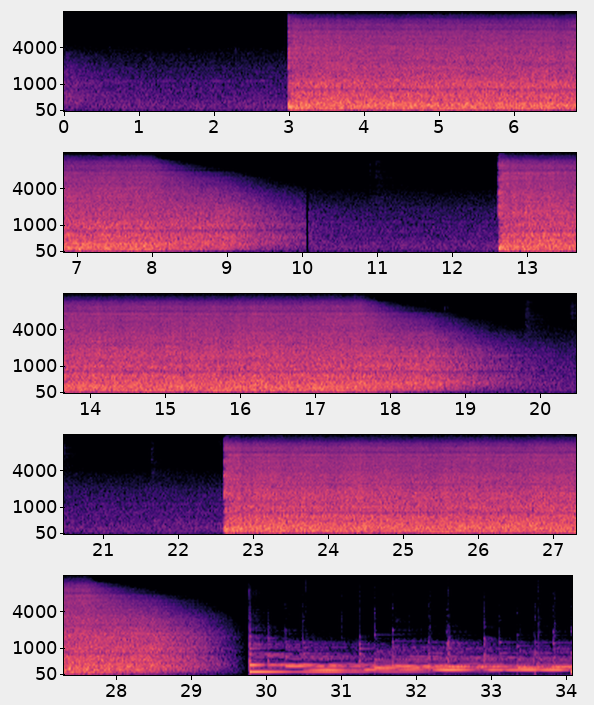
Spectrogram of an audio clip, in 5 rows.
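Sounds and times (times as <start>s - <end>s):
reverberant tail: 3.0s - 10.1s, 12.6s - 20.3s.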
